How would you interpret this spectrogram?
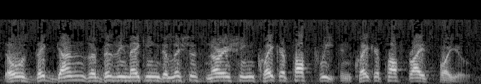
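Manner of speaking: normal talking voice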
